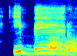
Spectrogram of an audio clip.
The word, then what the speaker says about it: ibero: Ibero, a sílaba tônica é o bé, tá?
